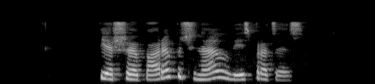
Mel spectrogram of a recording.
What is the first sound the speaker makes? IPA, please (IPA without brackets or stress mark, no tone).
pʲ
